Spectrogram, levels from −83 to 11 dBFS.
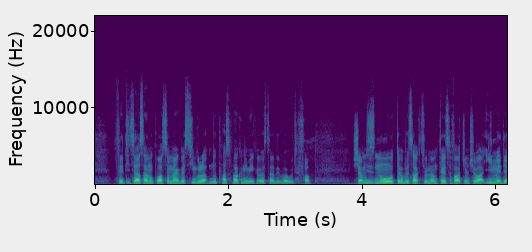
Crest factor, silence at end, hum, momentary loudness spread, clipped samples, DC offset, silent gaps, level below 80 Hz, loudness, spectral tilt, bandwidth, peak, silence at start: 18 dB; 0 s; none; 10 LU; under 0.1%; under 0.1%; none; -60 dBFS; -26 LUFS; -6.5 dB/octave; 12.5 kHz; -8 dBFS; 0.35 s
